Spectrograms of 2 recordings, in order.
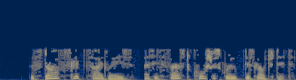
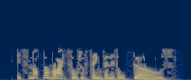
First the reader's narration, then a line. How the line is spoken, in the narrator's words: snapped the barman's wife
